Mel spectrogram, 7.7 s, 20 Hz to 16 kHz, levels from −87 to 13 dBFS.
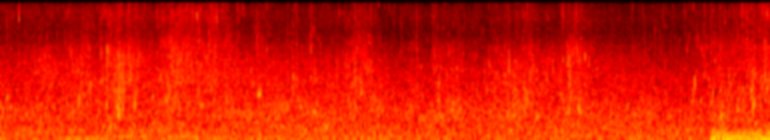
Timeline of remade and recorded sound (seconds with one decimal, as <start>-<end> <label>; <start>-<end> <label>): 0.0-4.1 remade; 4.1-5.3 recorded; 5.3-7.0 remade; 7.0-7.7 recorded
